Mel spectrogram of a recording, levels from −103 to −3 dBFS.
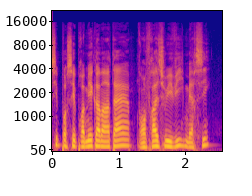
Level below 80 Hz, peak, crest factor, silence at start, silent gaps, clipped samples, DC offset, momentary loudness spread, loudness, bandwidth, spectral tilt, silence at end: -42 dBFS; -4 dBFS; 14 dB; 0 s; none; under 0.1%; under 0.1%; 7 LU; -18 LUFS; 13.5 kHz; -6.5 dB/octave; 0.2 s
